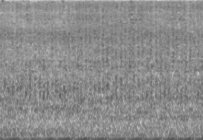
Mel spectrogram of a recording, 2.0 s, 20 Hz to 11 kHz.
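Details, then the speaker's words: 1982 Porsche 924 Turbo after rebuild, post test drive: lumpy low idle with an uneven chuff and a dropping beat; spark plug three was unplugged, so running on three cylinders. "also that whole test run um spark plug number three was unplugged so I was running on three cyli"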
